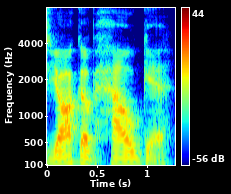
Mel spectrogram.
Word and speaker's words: Hauge: He said, so, Kleiser says, also ask my Norwegian friend, it is Jakob Hauge.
